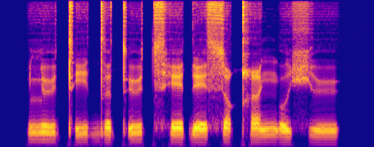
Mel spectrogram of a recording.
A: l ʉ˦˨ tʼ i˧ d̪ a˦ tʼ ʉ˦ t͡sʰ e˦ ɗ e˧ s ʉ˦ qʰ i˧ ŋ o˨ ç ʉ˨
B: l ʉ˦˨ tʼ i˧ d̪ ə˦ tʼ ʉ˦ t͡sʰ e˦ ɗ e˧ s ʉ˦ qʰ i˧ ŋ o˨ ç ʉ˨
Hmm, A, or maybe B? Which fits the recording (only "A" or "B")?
B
